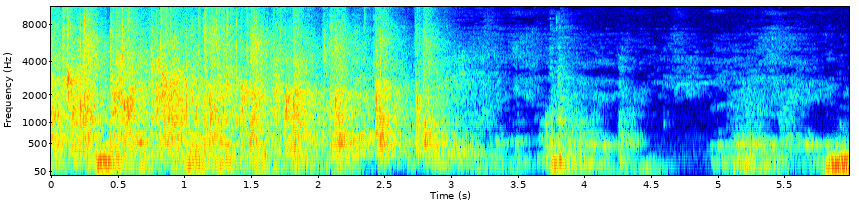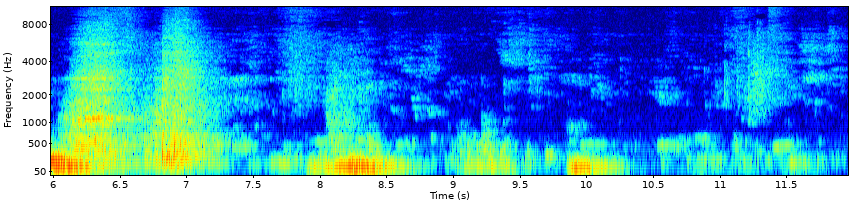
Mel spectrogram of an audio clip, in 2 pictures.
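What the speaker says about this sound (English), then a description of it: "Help me welcome DTM very naya uncle with a thunderous round of applause." An audience at a meeting gives a burst of applause welcoming a speaker, loud clapping that fades after a few seconds, followed by people talking.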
